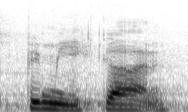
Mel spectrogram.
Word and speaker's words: pemmican: Our Métis people were selling pemmican. The great pronunciation is pemmican. That's the Cree way of pronouncing that, you know. And they learned that from their Aboriginal mothers, pemmican.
